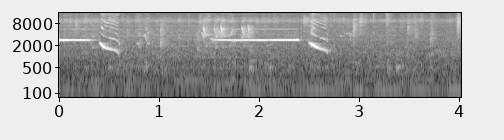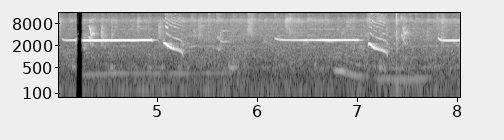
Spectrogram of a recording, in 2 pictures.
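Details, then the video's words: Wild common iora repeating long level high whistles with sharply dropping end notes about every two seconds; a lower steady whistle and a falling low note appear midway, with faint hum throughout. "Burung Sirtu cipoh full suara asli Alam"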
